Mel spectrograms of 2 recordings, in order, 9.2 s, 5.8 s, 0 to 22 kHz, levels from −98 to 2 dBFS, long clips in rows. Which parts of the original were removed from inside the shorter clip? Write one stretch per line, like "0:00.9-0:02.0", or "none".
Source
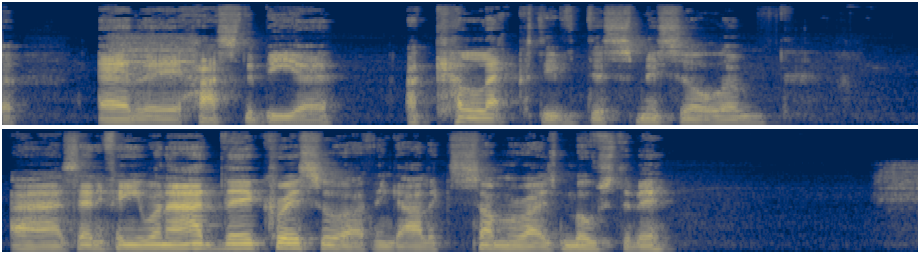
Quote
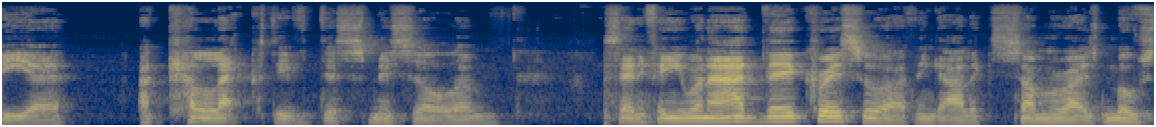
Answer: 0:04.3-0:04.9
